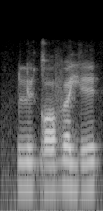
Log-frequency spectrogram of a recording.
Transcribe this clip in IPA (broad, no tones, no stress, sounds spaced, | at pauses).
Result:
l y ɡ ɔ v œ j ɪ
